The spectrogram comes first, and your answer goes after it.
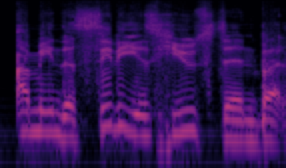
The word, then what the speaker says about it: Houston: Well, I mean the city is Houston, but H would be the pronunciation. Yeah, in New York City, Hston Street.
